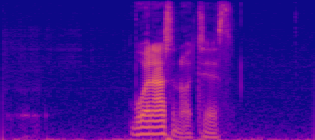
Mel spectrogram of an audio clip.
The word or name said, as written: buenas noches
